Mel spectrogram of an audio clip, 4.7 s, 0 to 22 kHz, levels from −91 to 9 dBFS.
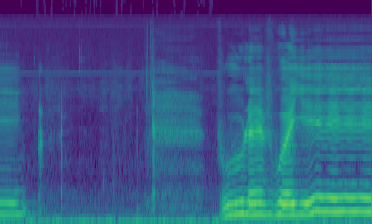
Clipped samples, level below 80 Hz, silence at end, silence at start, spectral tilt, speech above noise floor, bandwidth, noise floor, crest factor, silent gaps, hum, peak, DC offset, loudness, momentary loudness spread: under 0.1%; -46 dBFS; 0 s; 0 s; -5 dB/octave; 21 dB; 15.5 kHz; -39 dBFS; 16 dB; none; 50 Hz at -45 dBFS; -4 dBFS; under 0.1%; -19 LUFS; 24 LU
